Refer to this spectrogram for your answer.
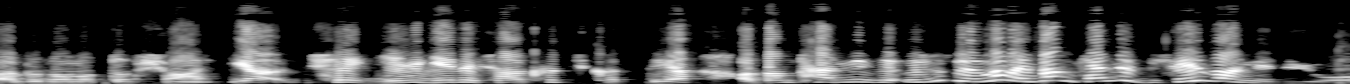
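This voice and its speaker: A woman with a high pitch speaks at a fairly quick pace in a raised, projected voice, her pitch swinging very widely. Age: 20s. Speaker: university student. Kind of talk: casual chat.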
